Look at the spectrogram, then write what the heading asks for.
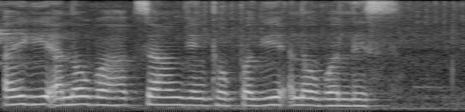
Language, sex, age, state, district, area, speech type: Manipuri, female, 30-45, Manipur, Bishnupur, rural, read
